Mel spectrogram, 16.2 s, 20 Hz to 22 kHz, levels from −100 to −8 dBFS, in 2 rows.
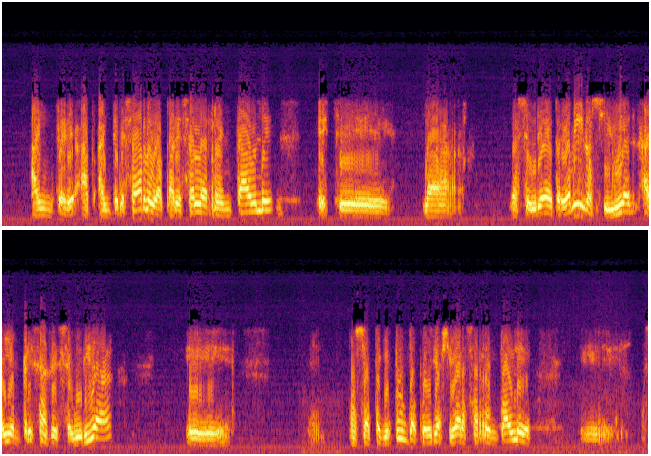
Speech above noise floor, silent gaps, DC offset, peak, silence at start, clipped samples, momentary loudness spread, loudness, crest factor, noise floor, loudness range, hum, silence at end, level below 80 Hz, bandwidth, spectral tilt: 35 dB; none; under 0.1%; -2 dBFS; 0.35 s; under 0.1%; 11 LU; -14 LUFS; 12 dB; -48 dBFS; 4 LU; 50 Hz at -50 dBFS; 0 s; -54 dBFS; 4.8 kHz; -6.5 dB/octave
